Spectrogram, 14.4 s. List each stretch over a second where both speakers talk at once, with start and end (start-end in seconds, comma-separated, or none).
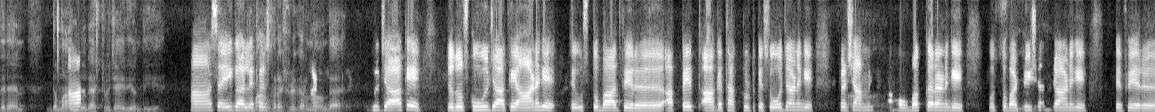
3.1-4.3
